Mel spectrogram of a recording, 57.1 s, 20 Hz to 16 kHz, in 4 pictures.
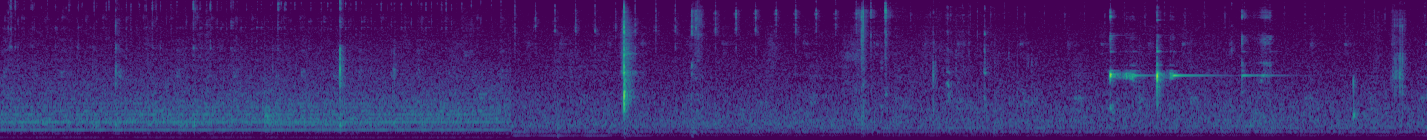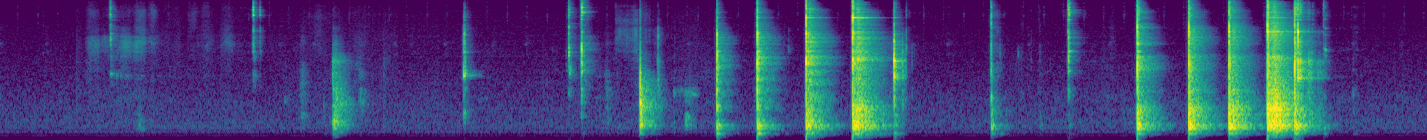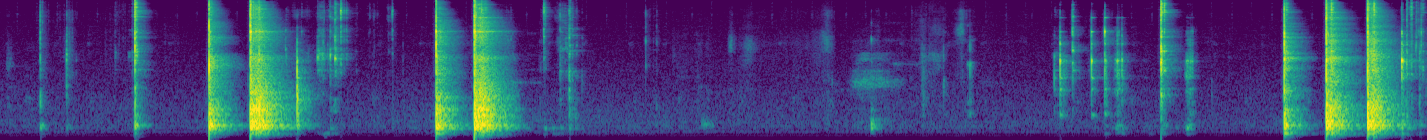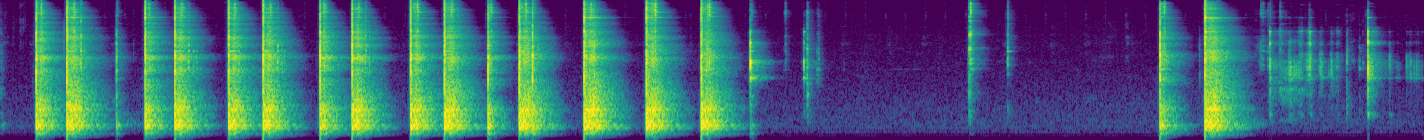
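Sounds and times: hammer tapping metal punch: 0:21.5 - 0:23.4, 0:25.6 - 0:27.5, 0:30.6 - 0:31.6, 0:32.9 - 0:33.8, 0:41.4 - 0:50.5, 0:54.4 - 0:55.4.

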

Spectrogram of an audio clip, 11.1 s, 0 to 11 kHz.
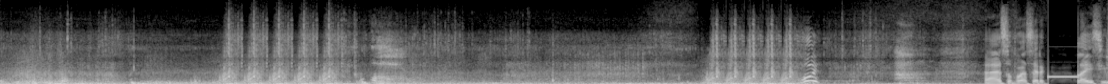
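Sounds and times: bike tyres rumbling on dirt: 0:00.0 - 0:09.2
wind on microphone: 0:00.0 - 0:09.4.

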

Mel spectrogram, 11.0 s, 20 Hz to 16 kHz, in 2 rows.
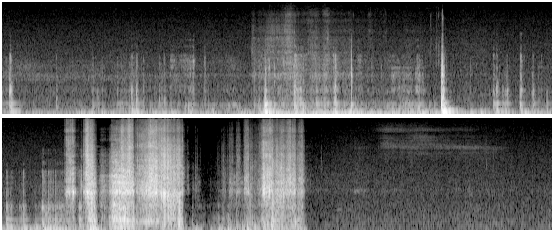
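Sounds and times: harness scraping through snow: 0:06.1 - 0:08.6.

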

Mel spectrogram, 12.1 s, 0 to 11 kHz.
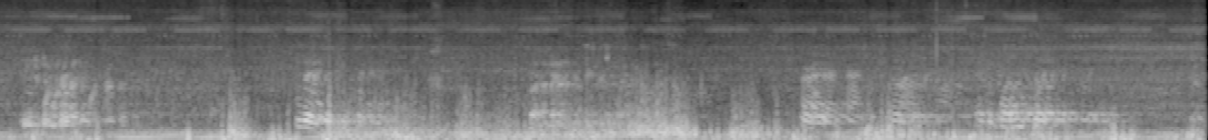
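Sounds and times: indistinct voices talking: 0:00.0 - 0:12.0
steady low rumble: 0:00.0 - 0:12.0.

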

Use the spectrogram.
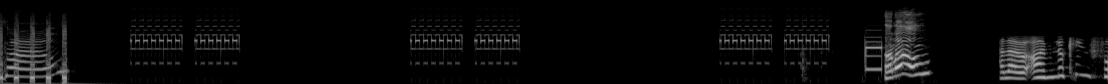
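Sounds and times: telephone ringing: 0:01.3 - 0:02.5, 0:04.1 - 0:05.3, 0:07.2 - 0:09.2.

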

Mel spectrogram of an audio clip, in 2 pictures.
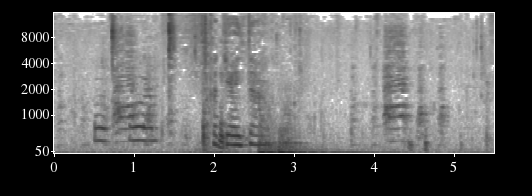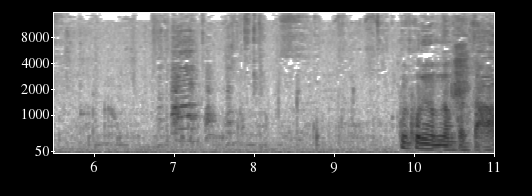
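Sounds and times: faint chicken calls: 0:00.0 - 0:01.4, 0:03.5 - 0:05.1, 0:06.7 - 0:07.9.

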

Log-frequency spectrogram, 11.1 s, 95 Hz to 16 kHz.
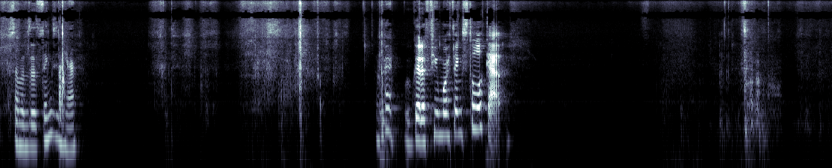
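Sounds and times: paper rustling: 0:02.0 - 0:04.6.

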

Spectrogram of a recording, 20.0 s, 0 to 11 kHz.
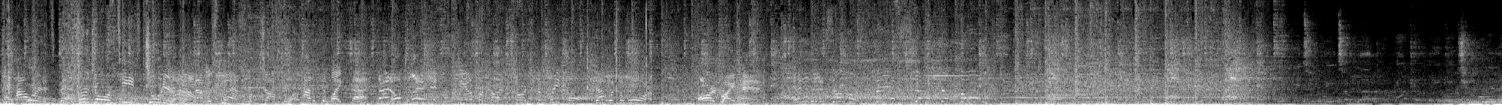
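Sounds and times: music with heavy bass: 0:00.0 - 0:18.3.

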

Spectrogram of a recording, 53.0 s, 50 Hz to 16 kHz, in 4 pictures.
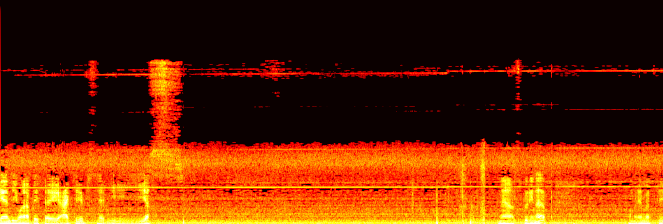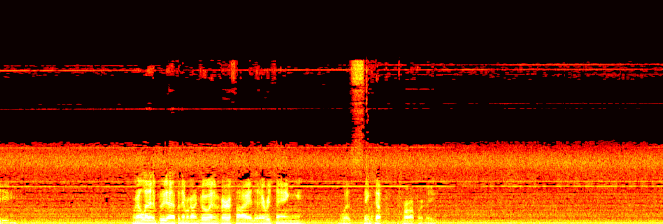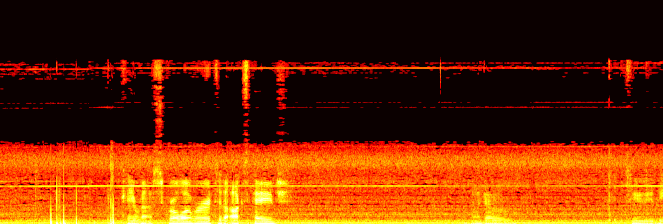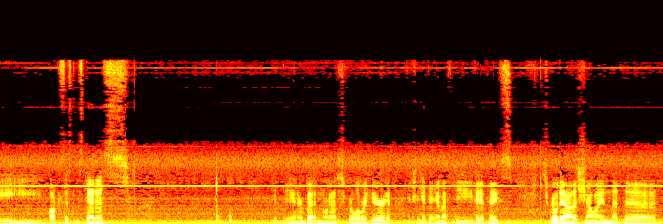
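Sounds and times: electrical hum of avionics: 0:00.0 - 0:53.0
thin high whine: 0:00.0 - 0:53.0.

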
